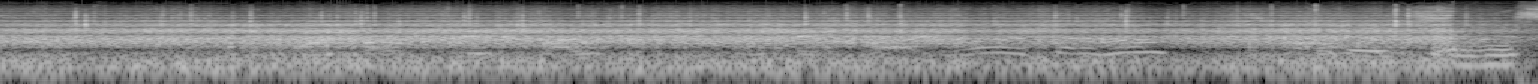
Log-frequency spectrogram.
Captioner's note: radio chattering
